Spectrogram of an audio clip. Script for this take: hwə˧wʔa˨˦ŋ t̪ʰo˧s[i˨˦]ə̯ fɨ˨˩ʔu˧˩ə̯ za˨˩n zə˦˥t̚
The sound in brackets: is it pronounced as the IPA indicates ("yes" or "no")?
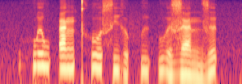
no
